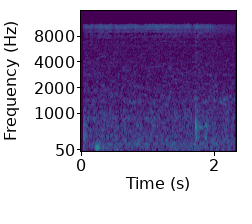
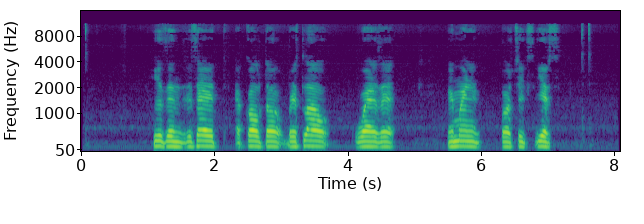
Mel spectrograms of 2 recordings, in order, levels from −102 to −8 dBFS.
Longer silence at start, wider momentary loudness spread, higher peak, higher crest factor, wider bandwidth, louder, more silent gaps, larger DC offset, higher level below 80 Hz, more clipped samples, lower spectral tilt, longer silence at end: second, 0.05 s vs 1.1 s; second, 2 LU vs 11 LU; second, -46 dBFS vs -12 dBFS; first, 22 dB vs 16 dB; about the same, 11.5 kHz vs 11.5 kHz; second, -66 LUFS vs -26 LUFS; neither; neither; second, -82 dBFS vs -64 dBFS; neither; second, -3 dB/octave vs -8 dB/octave; second, 0 s vs 0.95 s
